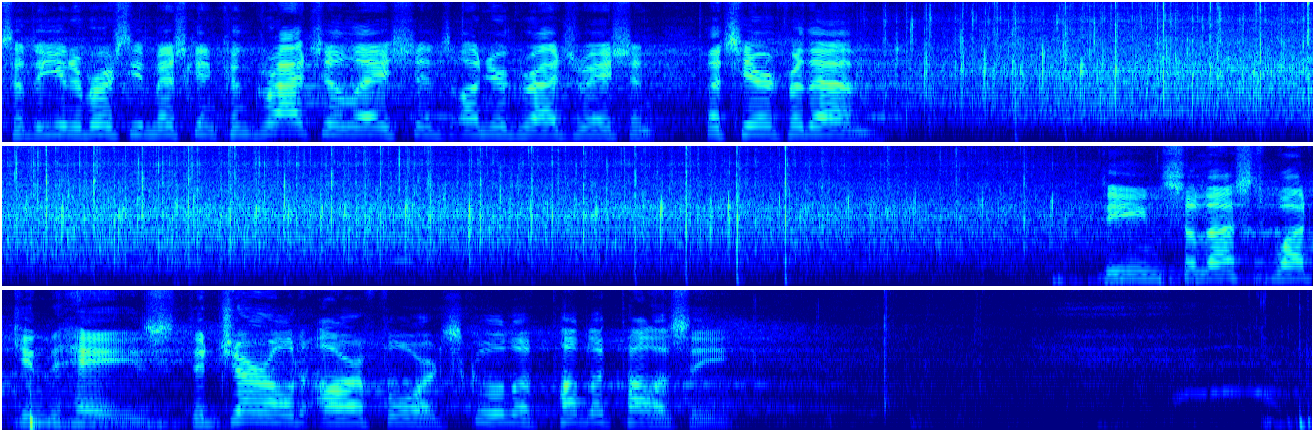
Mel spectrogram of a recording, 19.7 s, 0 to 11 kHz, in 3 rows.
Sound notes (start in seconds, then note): 10.9 applause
